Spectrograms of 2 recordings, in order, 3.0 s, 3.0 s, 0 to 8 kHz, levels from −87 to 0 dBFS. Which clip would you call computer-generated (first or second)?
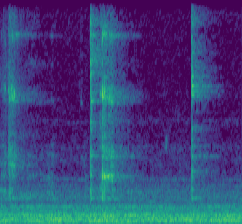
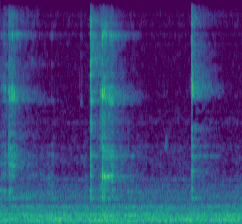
second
